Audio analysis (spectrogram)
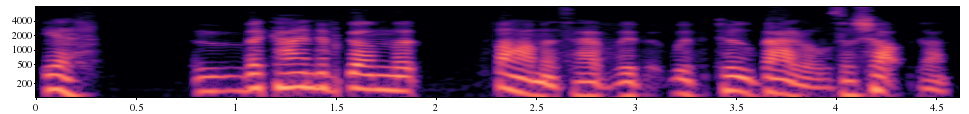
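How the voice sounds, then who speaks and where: A man voices a frightened young woman who witnessed a crime, sounding tearful, halting and shaken as she repeats her words. His mid-range voice is pushed up and sing-song, recorded with no echo.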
